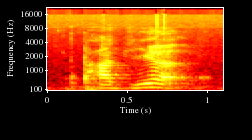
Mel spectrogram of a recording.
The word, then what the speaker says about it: ISUPK: So my brother is I.S.U.P.K. Yeah. And it's pronounced just like that. I.S.U.P.K.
